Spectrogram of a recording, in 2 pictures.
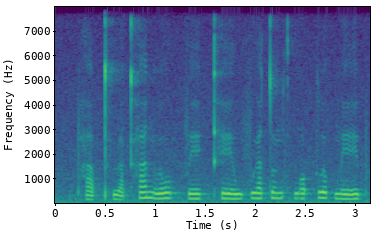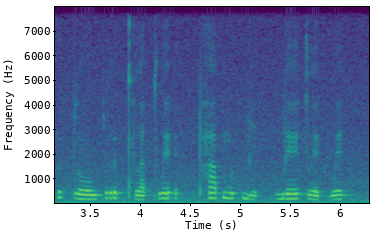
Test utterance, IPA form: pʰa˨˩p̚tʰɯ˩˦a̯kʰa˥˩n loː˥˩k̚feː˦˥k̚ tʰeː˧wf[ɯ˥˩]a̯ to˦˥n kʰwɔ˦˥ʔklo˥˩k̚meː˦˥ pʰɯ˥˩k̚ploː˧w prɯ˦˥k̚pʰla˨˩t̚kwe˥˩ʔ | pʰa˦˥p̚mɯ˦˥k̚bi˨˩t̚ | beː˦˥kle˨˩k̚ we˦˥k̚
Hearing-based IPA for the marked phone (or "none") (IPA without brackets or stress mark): ɯ˦˥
